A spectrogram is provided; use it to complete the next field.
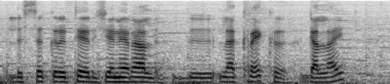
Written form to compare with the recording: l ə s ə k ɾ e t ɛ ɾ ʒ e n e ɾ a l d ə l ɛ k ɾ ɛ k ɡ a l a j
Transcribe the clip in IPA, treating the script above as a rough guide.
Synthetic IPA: l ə s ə k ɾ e t ɛ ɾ ʒ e n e ɾ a l d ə l a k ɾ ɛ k ɡ a l a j

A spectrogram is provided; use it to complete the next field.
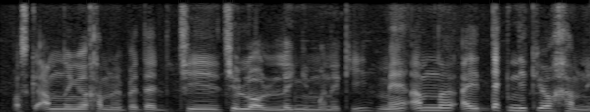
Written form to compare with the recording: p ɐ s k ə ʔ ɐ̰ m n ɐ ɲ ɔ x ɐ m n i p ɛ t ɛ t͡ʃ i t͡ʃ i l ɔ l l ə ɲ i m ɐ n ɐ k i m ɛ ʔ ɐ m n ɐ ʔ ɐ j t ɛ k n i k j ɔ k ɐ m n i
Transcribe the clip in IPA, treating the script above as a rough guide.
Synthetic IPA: p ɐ s k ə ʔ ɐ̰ m n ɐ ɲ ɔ x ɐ m n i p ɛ t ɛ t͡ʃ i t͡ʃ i l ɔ l l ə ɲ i m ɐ n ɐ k i m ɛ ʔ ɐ m n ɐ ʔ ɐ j t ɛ k n i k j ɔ x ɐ m n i

